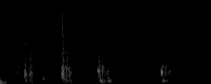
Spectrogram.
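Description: A few faint, scattered computer keyboard keystrokes, single taps spaced irregularly.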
